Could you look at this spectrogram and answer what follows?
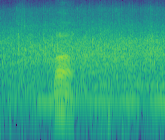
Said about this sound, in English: Now listen. Please listen. Because I think you are clapping for me and that's wrong. That's not it.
